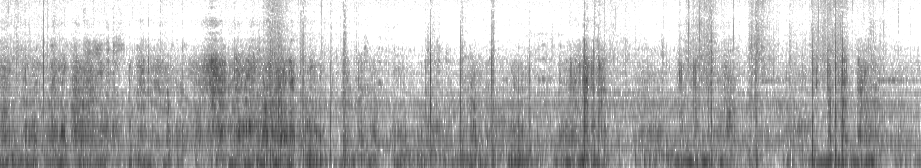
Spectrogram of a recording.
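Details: Two big brown bears fighting in a Finnish forest, filmed from a bear hide in Kuhmo, Finland; low, rough growls and grunts swell and fade, mixed with sharp snaps and thuds of scuffling throughout.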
